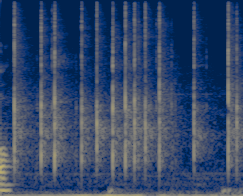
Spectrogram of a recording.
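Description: Pins of a ShengShou magnetic clock puzzle being pushed in and out, giving a quick, irregular run of sharp clicks as they snap into place.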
